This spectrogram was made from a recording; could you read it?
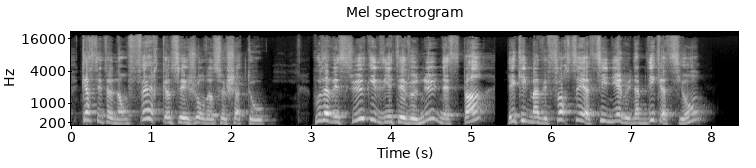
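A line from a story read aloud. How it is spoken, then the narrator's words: Exclaimed. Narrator (French): s'écria la reine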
